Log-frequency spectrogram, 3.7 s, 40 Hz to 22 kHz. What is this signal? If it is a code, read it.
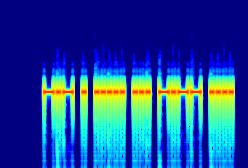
Morse code, heard as a keyed tone, about 25 wpm, 700 Hz. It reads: KE5SYH
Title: USA Call Signs - 6 Characters - Repeated 2x - 25wpm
